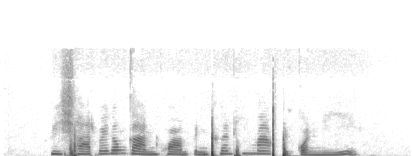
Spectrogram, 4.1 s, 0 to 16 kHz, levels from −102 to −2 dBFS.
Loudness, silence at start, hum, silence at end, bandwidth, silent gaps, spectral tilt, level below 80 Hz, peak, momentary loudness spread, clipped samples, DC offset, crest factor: -42 LUFS; 0.5 s; none; 0.55 s; 11.5 kHz; none; -7 dB/octave; -56 dBFS; -12 dBFS; 13 LU; under 0.1%; under 0.1%; 30 dB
